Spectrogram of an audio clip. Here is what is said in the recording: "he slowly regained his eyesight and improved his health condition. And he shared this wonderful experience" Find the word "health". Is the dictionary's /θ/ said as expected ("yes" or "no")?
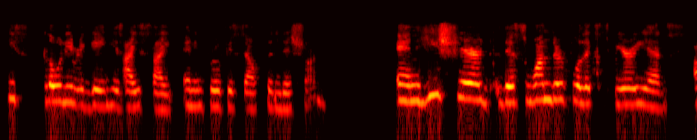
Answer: no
